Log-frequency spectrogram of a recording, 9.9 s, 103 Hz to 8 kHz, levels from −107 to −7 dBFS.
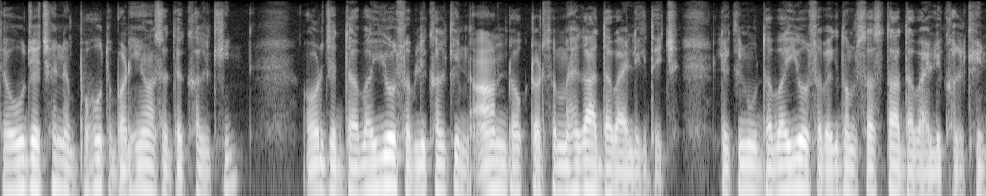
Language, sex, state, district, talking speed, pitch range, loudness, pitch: Maithili, male, Bihar, Saharsa, 195 wpm, 95-105 Hz, -18 LUFS, 100 Hz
